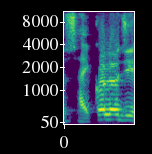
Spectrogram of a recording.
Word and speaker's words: psychology: जो ये पी है, पहला पी, पहला शब्द देखिए, लेटर देखिए, वो इसका क्या है? साइलेंट है दोस्तों, साइलेंट है।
